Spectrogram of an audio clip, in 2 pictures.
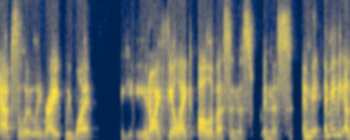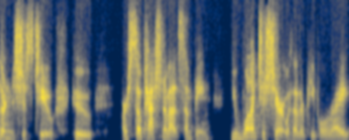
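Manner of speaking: ordinary talk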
